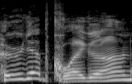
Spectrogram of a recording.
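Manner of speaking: very high, snotty, stuffed-up nasal voice. Imitating the guy in something the other speaker sent, in a snotty nose voice. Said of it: "It's got like this snotty nose voice guy".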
